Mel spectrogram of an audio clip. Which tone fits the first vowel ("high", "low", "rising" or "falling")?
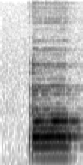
high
